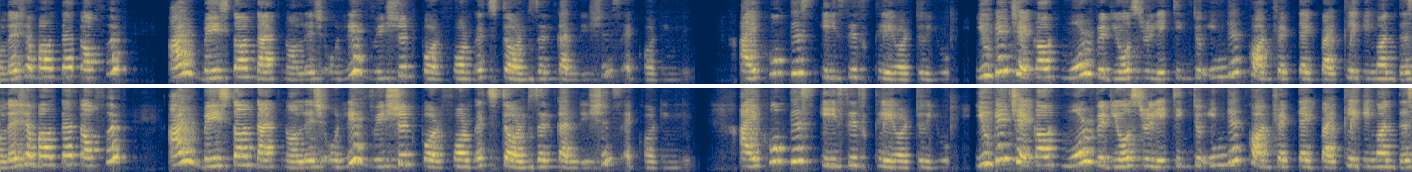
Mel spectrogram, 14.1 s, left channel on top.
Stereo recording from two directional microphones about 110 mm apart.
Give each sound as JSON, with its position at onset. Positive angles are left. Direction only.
{"t": 0.0, "sound": "a woman's voice", "side_deg": -20}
